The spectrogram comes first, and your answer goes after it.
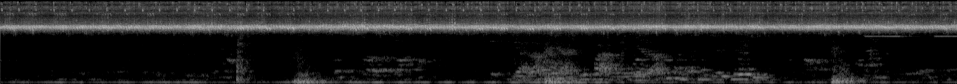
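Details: Dense cricket chorus at a cricket farm breeding facility: unbroken shrill high trilling throughout, with a low hum, scattered soft knocks and a faint murmuring sound partway through.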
